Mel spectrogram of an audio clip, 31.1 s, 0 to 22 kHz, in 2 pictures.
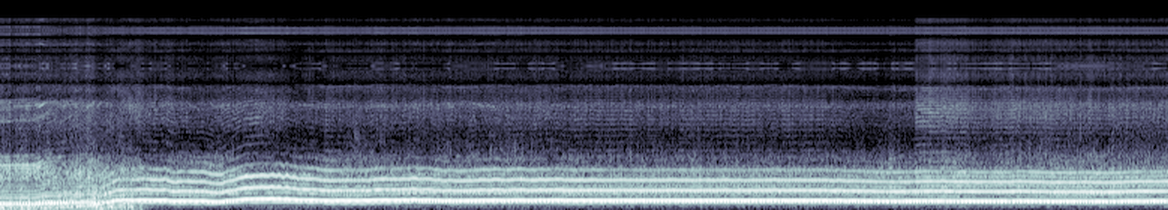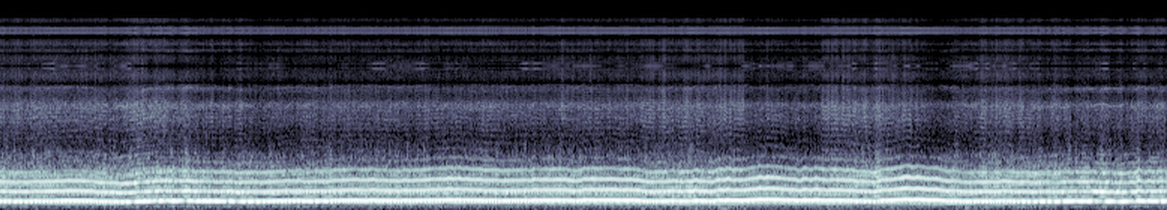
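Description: DJI Flamewheel F330 quadcopter's four electric motors and propellers, heard up close from the camera mounted on the craft. They give a loud, steady hum that rises in pitch over the first two seconds as the motors spin up for takeoff. The hum then holds while the craft hovers, wavering in pitch now and then.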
